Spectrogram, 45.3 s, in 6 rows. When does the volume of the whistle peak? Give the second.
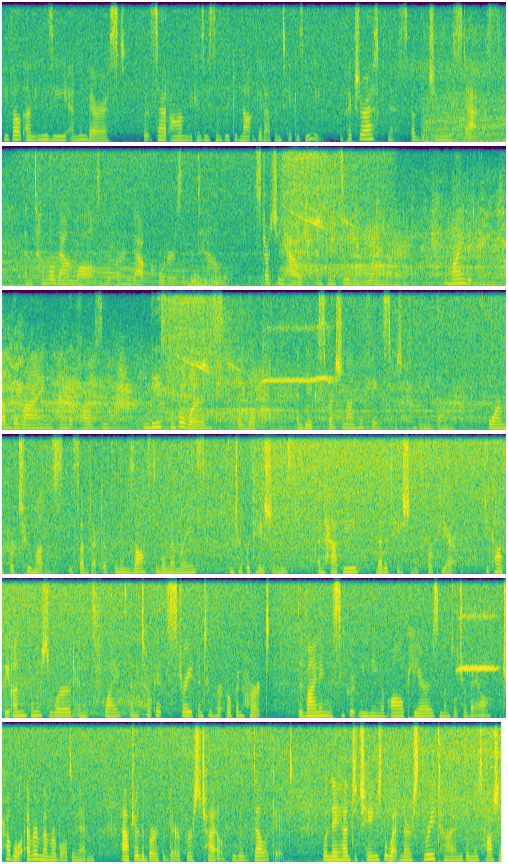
37 s.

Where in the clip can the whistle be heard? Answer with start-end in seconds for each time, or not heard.
19.0-19.9, 37.0-37.8.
